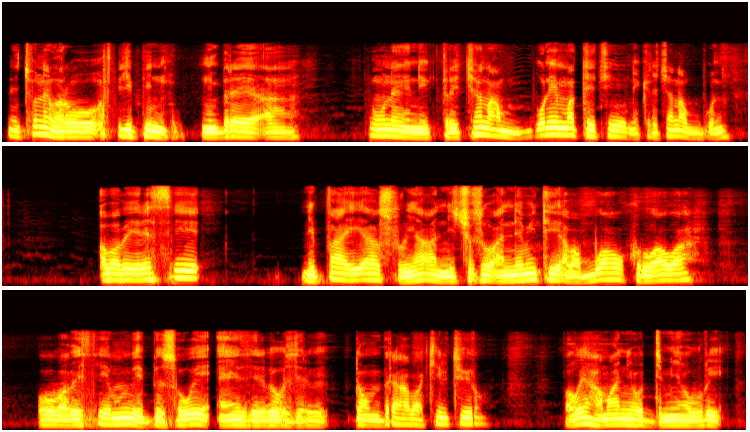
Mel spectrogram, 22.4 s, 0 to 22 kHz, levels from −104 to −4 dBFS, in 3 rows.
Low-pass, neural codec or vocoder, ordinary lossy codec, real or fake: none; none; none; real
